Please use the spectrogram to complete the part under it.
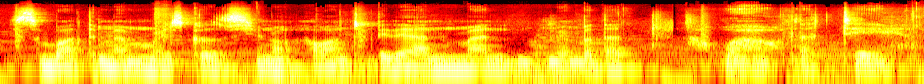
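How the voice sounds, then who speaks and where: A laid-back man talks on a date in a reflective, halting way. His voice is very deep and low. Music plays clearly in the background. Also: fairly even intonation. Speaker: dating show contestant. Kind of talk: casual date conversation.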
